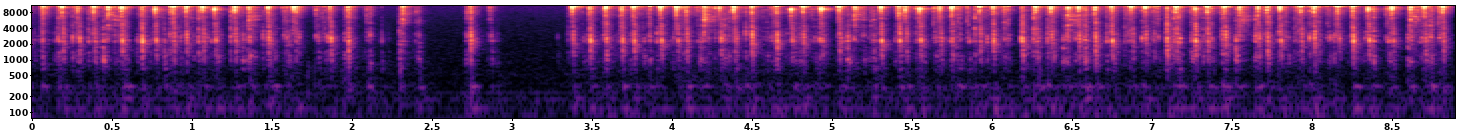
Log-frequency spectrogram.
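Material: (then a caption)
Plastic. Fingertips of both hands type rapidly on the grey keycaps of a full-size dark plastic vintage mechanical keyboard with Cherry MX Blue clicky switches, resting on a wooden desk. A dense stream of sharp, bright clicks carries little low end. The typing pauses briefly for about a second near the three-second mark before resuming at a steady pace.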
